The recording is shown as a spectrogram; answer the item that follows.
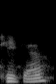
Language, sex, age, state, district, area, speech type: Hindi, male, 30-45, Bihar, Darbhanga, rural, conversation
